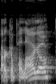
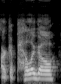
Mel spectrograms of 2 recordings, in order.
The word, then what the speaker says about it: archipelago: I pronounced it archipelago. It, I believe, is correctly pronounced archipelago.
